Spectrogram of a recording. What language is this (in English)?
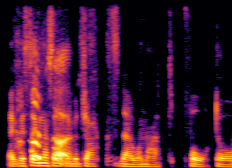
Welsh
